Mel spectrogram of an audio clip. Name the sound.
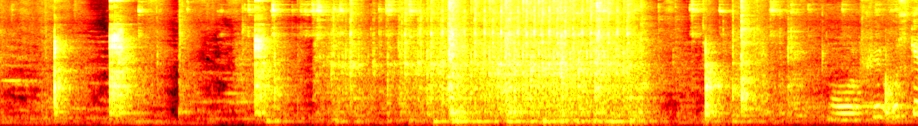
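sewing machine stitching trouser seam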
